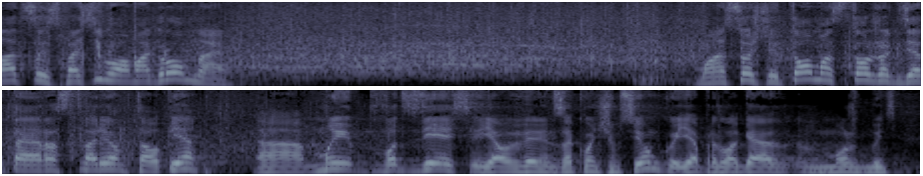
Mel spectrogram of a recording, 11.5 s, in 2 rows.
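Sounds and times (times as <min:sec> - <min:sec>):
speech: 0:00.0 - 0:01.6, 0:04.4 - 0:11.4
group applauding each other: 0:00.0 - 0:07.8.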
